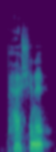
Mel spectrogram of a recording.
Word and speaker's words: passionate: is inappropriate for children so remember these words and how they're all pronounced with the e sound at the end passionate compassionate affectionate template pomegranate appropriate and inappropriate let's practice passionate are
